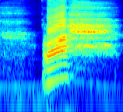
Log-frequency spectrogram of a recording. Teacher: ada H sukun maka di sini H mempunyai sifat yaitu sifat Hames maka alirkan nafas kita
